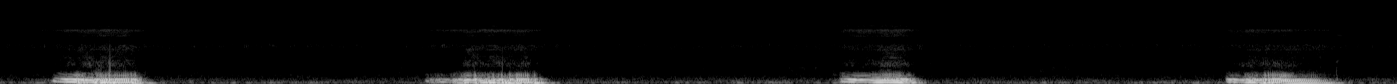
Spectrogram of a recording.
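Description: Four loud, low, rattling snores on inspiration, about 15 a minute, with quiet pauses between; habitual snoring during sleep.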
